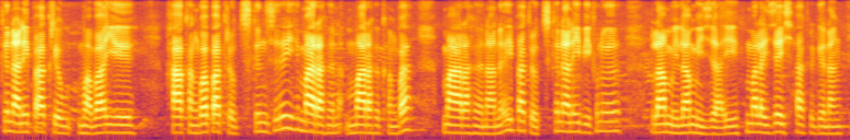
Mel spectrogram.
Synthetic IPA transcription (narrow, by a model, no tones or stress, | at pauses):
kʰɯnːanɯjpakʰɾiawmabajɯ | hakʰaŋbapakʰɾawsi̥kɯnsɯjmaɾaɦɯnamaɾaɦɯkʰaŋba | maɾaɦɯnanɯjpakʰɾiawsi̥kʰɯnanɯjbikʰɯnu | lamɯjlamɯjzajmalajzajshakʰɾɡɯnaŋ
